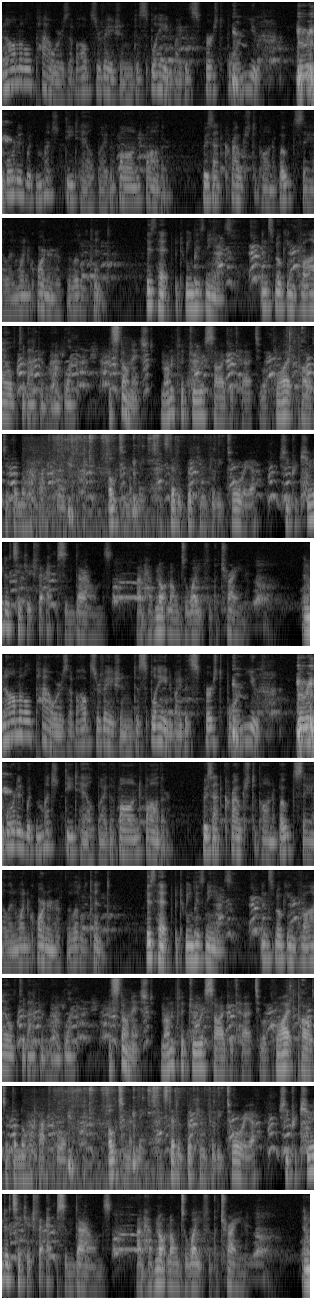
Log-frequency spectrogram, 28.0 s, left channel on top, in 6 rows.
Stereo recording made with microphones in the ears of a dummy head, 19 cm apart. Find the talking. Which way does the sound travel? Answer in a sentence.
In this clip you hear the talking move from right to left and back again.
